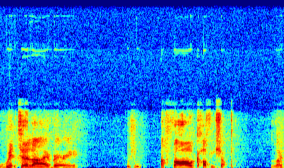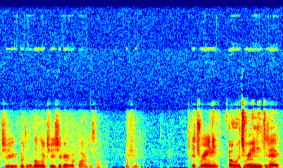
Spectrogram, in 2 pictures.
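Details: Adult speaker; ordinary speech.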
